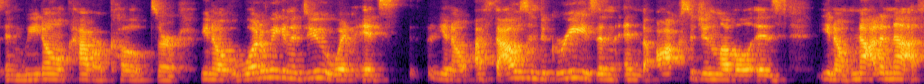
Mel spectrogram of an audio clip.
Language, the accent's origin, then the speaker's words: English; Texas, United States; I'm originally from Texas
